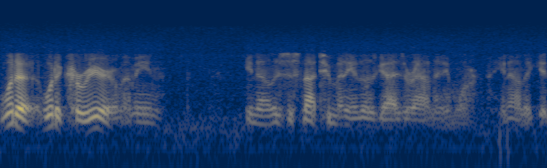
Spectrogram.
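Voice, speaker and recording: A man's very fast speech with big swings in loudness and long, frequent pauses, over noticeable background noise. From Canada. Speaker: former baseball player. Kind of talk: casual interview. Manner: animated.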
